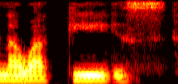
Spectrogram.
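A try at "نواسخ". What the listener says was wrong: Nawasih, bukan nawakis. Nawasih. Nawasih. Ya, sin dulu, bukan kaf dulu. Nawasih, bukan nawakis.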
